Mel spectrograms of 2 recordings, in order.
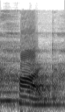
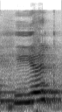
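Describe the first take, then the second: First: The vowel sounds like 'ar'. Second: The vowel sounds like 'ear'. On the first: The speaker calls it right. "ये होता है हार्ट" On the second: The speaker calls it wrong. "ये हियर्ट या फिर हर्ट नहीं होता है"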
